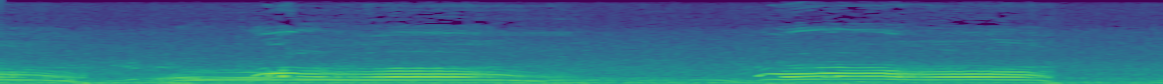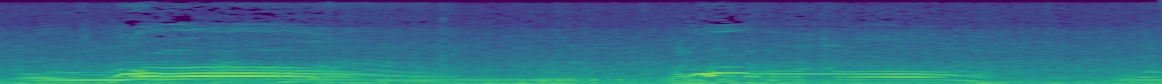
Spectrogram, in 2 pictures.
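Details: Cat meowing in a steady sequence, a plaintive, arching cry roughly every two and a half seconds. Each call climbs, holds and then falls away, with soft low background noise between calls.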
